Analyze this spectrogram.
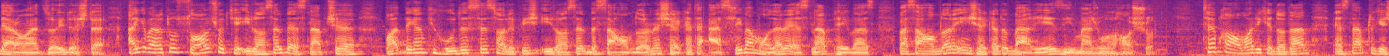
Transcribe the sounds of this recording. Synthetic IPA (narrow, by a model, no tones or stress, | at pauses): d̪æɾɒːmæd̪zɒːiːd̪ɒ̰ːʃt̪ḛ | ʔæɟebæɾɒːt̪unsoɒːlʃo̞d̪̥̚cʰe̞ʔiːɾɒːnse̞lbe̞ːsnæb̥t͡ʃʰebɒːjæd̪̚be̞ɟæmcʰe̞ɦud̪uːd̪e̞se̞sɒːlepʰiːʃḭːɾɒːnse̞lbe̞sæhɒːmd̪ɒːɾɒːneʃe̞ɾcʰæt̪ʰeʔæsliːvæmɒːd̪æɾeːsnæb̚pʰːe̞jvæst̪ | væsæhɒːmd̪ɒːɾeiːnʃe̞ɾcʰæt̪obæɣijejeziːɾmæ̰d͡ʒmṵɦɒ̰ːʃo̰d̪̥ | t̪ʰe̞bɣeɒːmɒːɾiːcʰe̞d̪ɒːd̪ænd̪ʔe̞snæb̥̚t̪ʰucʰe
